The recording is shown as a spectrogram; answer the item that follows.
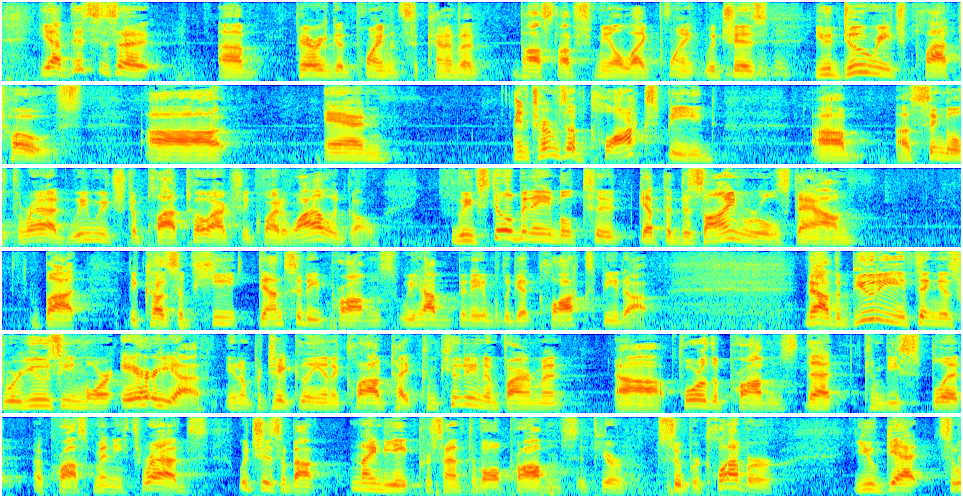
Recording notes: This encore episode is a recording of a special event. In San Francisco. In front of a live audience of Village Global founders and friends of the firm.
